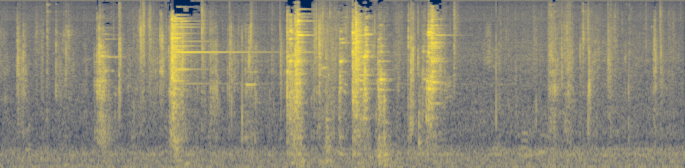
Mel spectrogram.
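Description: Metallic clanks and ringing knocks from a railway vehicle's coupling gear and chain being handled, several in quick succession between about one and four and a half seconds in, over a steady low rumble.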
